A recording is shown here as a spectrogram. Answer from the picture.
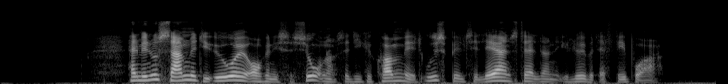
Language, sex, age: Danish, male, 47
